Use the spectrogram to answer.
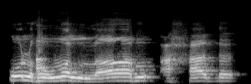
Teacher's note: احدن میں 2 پیش کی تنوین ختم ہو جاتی ہے، دال ساکن پڑی جائے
